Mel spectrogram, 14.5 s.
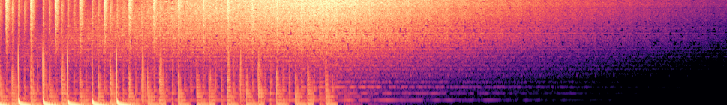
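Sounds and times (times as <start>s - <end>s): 
ethno music mix: 0.0s - 9.6s.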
